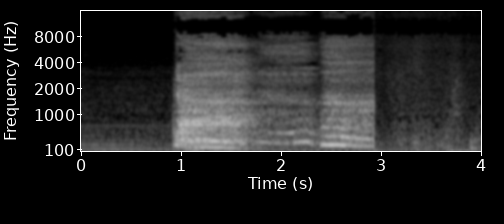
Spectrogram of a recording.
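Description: A young man gargles water.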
